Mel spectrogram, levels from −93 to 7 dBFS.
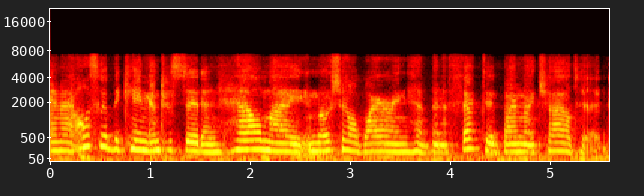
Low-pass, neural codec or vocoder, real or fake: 7.2 kHz; codec, 32 kHz, 1.9 kbps, SNAC; fake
